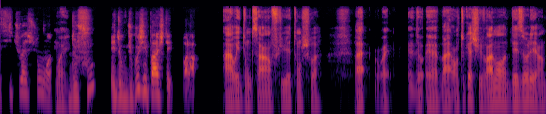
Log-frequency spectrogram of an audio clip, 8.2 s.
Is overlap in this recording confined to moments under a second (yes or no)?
yes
